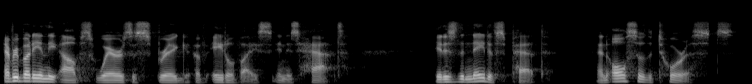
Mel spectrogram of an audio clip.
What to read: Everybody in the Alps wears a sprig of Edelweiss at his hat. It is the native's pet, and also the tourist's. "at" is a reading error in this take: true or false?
true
